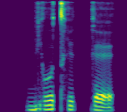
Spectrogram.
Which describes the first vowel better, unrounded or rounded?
rounded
